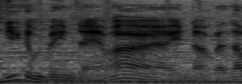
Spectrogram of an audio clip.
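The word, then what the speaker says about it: Eucumbene: Yukbine. You can bean. Oh, it's yuken bean.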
